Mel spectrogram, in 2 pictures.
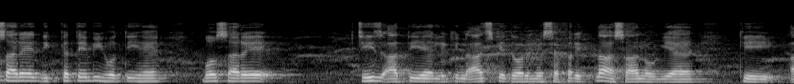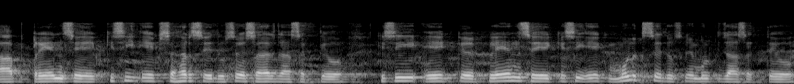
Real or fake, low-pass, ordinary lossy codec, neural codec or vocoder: fake; 7.2 kHz; none; codec, 16 kHz, 4 kbps, FreqCodec, larger model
